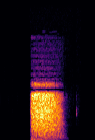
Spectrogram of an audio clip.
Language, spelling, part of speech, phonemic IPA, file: French, pff, interjection, /pf/, LL-Q150 (fra)-pff.wav
- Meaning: pff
